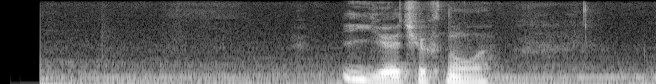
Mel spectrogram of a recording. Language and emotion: Russian, neutral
